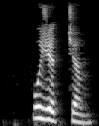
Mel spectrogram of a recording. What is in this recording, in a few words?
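"пузьӧдчӧм", Komi, female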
